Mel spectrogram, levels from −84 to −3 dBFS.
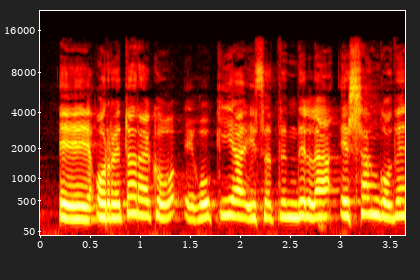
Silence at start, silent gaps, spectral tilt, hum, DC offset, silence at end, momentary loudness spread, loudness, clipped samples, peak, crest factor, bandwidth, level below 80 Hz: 0.2 s; none; -4 dB/octave; none; under 0.1%; 0 s; 6 LU; -14 LUFS; under 0.1%; 0 dBFS; 14 dB; 14 kHz; -56 dBFS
